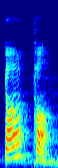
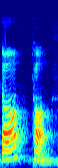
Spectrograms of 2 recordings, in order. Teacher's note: जब आप ट ठ पढ़ते हैं तो आपकी जीभ जाके दांत के अंदर वाले मसूड़े के थोड़े से ऊपर टच होती है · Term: मूर्धन्य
